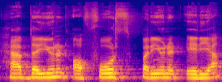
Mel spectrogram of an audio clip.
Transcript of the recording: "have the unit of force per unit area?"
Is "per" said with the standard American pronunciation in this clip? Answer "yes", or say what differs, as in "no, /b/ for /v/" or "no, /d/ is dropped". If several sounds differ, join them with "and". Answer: yes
